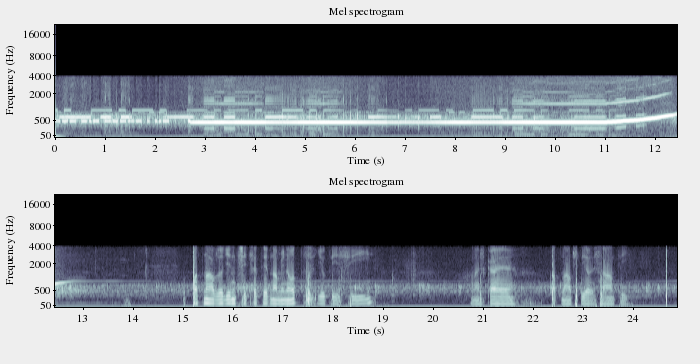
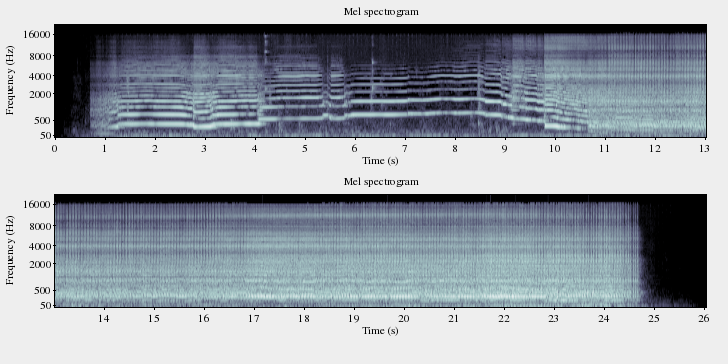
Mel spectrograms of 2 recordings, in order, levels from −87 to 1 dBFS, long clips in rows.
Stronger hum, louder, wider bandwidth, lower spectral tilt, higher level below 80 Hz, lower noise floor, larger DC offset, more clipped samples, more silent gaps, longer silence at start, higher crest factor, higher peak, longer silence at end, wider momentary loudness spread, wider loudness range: neither; first, -5 LUFS vs -14 LUFS; second, 4 kHz vs 17.5 kHz; first, -9.5 dB/octave vs -2 dB/octave; about the same, -36 dBFS vs -38 dBFS; second, -35 dBFS vs -74 dBFS; first, 1% vs under 0.1%; first, 3% vs under 0.1%; neither; second, 0 s vs 0.7 s; second, 6 dB vs 16 dB; about the same, 0 dBFS vs 0 dBFS; second, 0.35 s vs 1.3 s; first, 20 LU vs 10 LU; first, 20 LU vs 8 LU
